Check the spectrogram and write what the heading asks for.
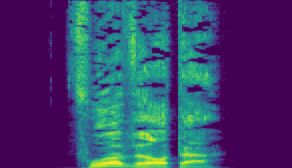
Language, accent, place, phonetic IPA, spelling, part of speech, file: German, Germany, Berlin, [ˈfoːɐ̯ˌvœʁtɐ], Vorwörter, noun, De-Vorwörter.ogg
- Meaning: nominative/accusative/genitive plural of Vorwort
